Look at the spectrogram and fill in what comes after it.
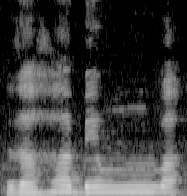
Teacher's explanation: ہے، ذہب و، یہ دیکھیں یہاں پہ یرملون کا قاعدہ ہے، و ادغام ہوگا ما غنہ، تنوین کے واو کے اندر ہم اس کو ادغام کریں گے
